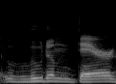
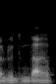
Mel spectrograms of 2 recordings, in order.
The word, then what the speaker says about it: Ludum Dare: And do you participate in every Ludum Dare game jam, if I'm saying that right? – Yeah, we try because we enjoy it.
